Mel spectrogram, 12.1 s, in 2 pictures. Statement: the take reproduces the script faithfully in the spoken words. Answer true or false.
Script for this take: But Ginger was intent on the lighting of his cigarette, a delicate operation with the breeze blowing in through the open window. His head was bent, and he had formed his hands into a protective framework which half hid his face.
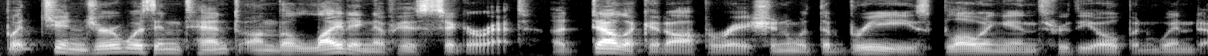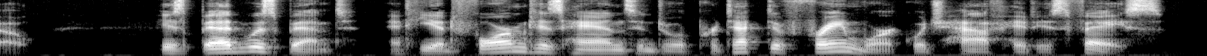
false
